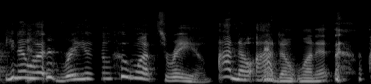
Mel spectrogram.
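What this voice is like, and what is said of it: Exaggerated Southern belle accent. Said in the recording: “Uma Thurman's accent in that movie, by the way, is interesting ... by that you mean not good ... I know she's going for like a Southern thing, but it sounds like she's playing, it sounds like she's specifically doing like Blanche DuBois”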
